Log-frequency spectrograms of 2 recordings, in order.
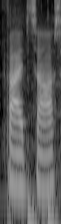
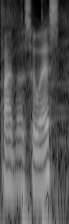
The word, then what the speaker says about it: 5SOS: A common discussion when it comes to 5 Sauce, which is the acronym for the band, it's pronounced like 5 Sauce and not 5 SOS.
